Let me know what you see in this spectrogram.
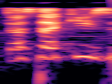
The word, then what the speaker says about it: Dos Equis: Dos Equis is a beer.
